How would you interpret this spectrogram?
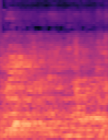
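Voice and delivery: loud and high through laughter; laughing. Real, not acted. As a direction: squeeze the words out laughing. Laughs at her own slip.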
